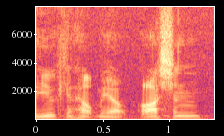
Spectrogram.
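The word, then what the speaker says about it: Auchentoshan: Am I pronouncing? You can help me out. Oshentoshen. Oshentoshen.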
